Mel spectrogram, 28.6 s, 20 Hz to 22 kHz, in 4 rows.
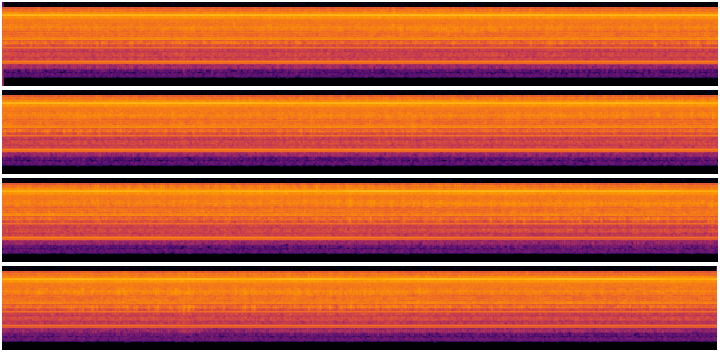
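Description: Round column milling machine running a homemade fly cutter across the cast iron port flanges of a Cummins 5.9 exhaust manifold, milling them flat. A steady high whine with cutting noise.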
